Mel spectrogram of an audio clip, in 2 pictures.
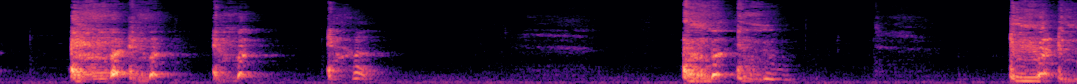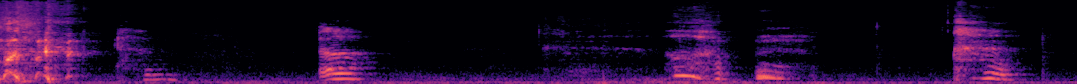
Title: Smoking and Coughing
